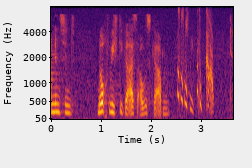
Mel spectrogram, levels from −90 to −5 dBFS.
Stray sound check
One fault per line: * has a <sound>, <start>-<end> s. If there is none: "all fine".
* has a chirp, 2.5-3.3 s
